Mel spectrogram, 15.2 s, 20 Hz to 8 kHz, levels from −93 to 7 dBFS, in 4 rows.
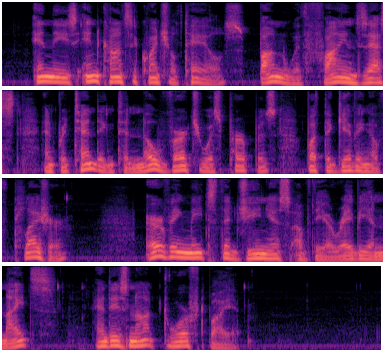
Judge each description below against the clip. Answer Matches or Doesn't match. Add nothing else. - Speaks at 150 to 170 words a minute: Doesn't match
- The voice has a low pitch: Matches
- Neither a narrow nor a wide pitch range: Doesn't match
